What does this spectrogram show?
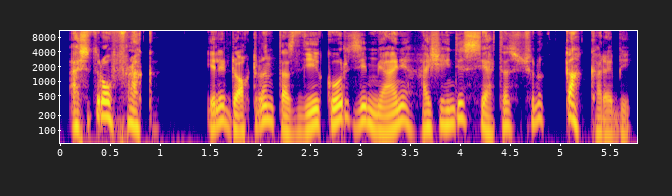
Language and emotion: Kashmiri, happy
